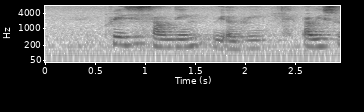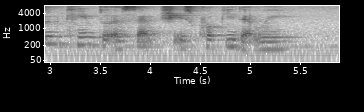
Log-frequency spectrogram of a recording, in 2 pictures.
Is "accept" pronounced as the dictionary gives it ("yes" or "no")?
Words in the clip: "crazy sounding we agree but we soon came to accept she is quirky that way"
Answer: no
